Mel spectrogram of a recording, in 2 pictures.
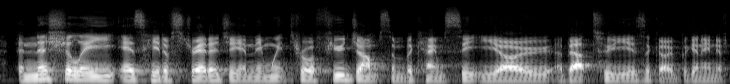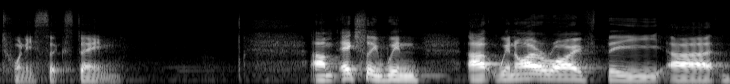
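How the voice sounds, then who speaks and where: A middle-aged man with a New Zealand accent, a company CEO giving a relaxed conference presentation with dry humor and frequent ums. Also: medium pitch.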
